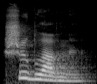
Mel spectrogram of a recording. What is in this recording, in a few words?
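"шыблавны", Komi, female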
